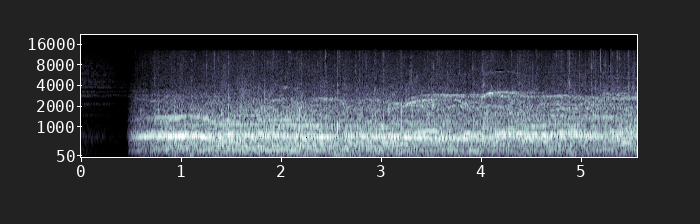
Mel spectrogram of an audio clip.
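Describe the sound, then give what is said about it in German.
A concert crowd's closing applause at a sold-out show at the Huxley bursts in suddenly after a brief quiet moment, then holds as a loud, steady wash of clapping mixed with cheering and shouting voices. “Der Abschlussapplaus.”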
